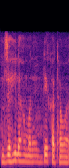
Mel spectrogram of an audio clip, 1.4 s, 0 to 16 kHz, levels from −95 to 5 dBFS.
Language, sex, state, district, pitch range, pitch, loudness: Chhattisgarhi, male, Chhattisgarh, Sukma, 135-150 Hz, 140 Hz, -18 LUFS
